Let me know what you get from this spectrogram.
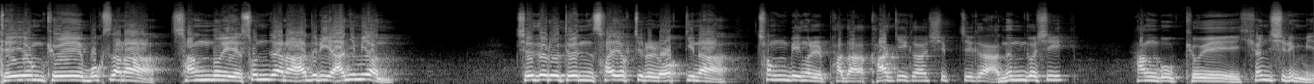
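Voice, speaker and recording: A man with a high voice speaks at a very slow pace, his loudness very even and his pitch varying in an ordinary way. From Korea, Chungcheong-Jeolla border. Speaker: pastor. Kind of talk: sermon.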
